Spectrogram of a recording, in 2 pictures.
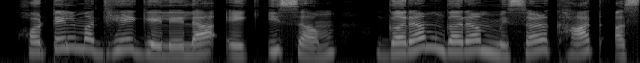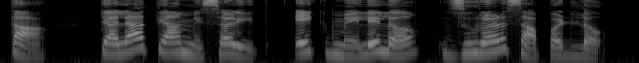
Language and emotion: Marathi, neutral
